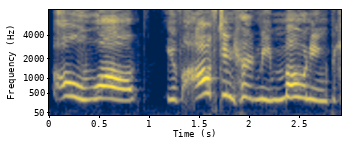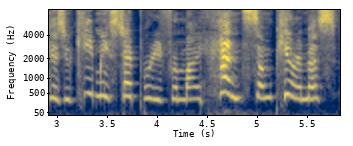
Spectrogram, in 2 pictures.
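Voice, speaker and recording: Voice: very high-pitched, moderate pace, a bit bright. An actor playing a plaintive lovelorn maiden in a theatrical audio drama. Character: plaintive lovelorn maiden in a clumsy stage play.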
